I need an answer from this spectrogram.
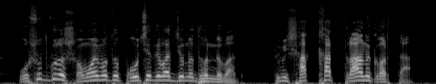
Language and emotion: Bengali, happy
